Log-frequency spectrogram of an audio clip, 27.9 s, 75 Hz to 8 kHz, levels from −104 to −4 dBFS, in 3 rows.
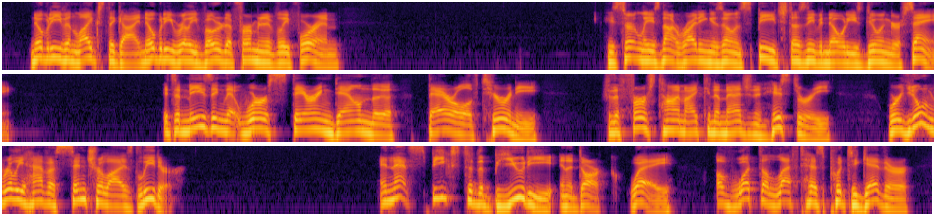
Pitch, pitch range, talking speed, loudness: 150 Hz, 130-170 Hz, 150 wpm, -21 LUFS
